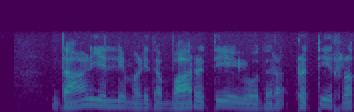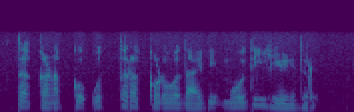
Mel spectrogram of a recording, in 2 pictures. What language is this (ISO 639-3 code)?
kan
